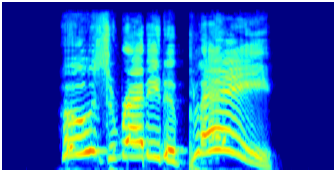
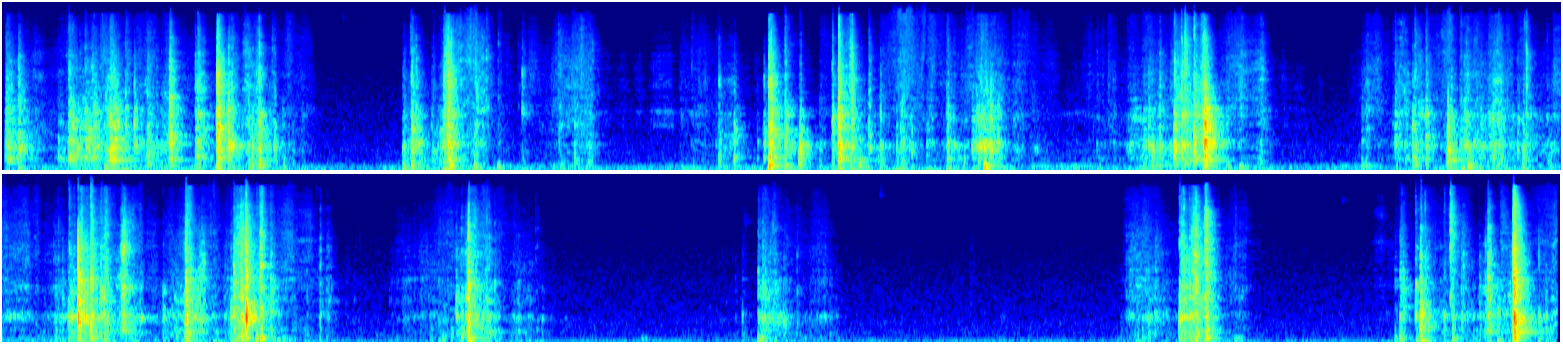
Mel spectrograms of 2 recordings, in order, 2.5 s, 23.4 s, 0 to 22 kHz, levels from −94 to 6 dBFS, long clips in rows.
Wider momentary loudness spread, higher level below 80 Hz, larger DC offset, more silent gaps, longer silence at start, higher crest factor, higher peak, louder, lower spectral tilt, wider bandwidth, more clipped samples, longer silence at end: second, 10 LU vs 25 LU; second, -60 dBFS vs -52 dBFS; neither; neither; first, 0.45 s vs 0.05 s; second, 16 dB vs 36 dB; second, -12 dBFS vs 0 dBFS; first, -26 LUFS vs -31 LUFS; second, -2 dB/octave vs -3.5 dB/octave; second, 17 kHz vs over 20 kHz; neither; first, 0.5 s vs 0 s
